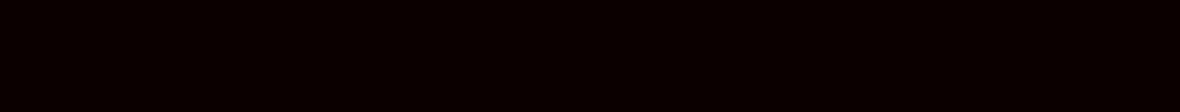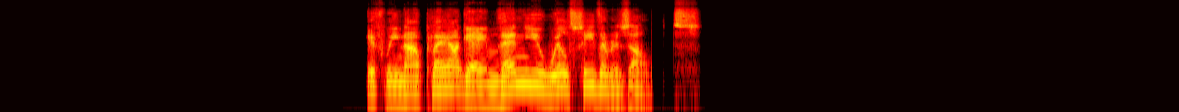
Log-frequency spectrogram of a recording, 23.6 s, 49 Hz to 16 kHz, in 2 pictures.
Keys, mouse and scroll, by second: 5.0 scroll up 1, 5.1-6.0 scroll down 4, 6.0-6.6 middle drag, 6.6 scroll down 2, 7.6 click, 8.2 click, 8.8 KP_Decimal, 9.4-10.3 scroll up 14, 10.3-12.1 middle drag, 12.1-20.1 drag.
